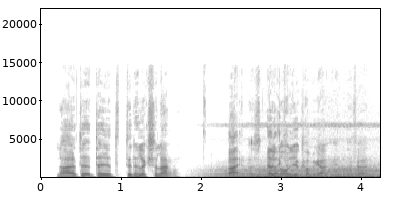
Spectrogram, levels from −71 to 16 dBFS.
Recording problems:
animal sounds; very loud; from 2.5 s on; 2 dB above the speech

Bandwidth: 14.5 kHz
